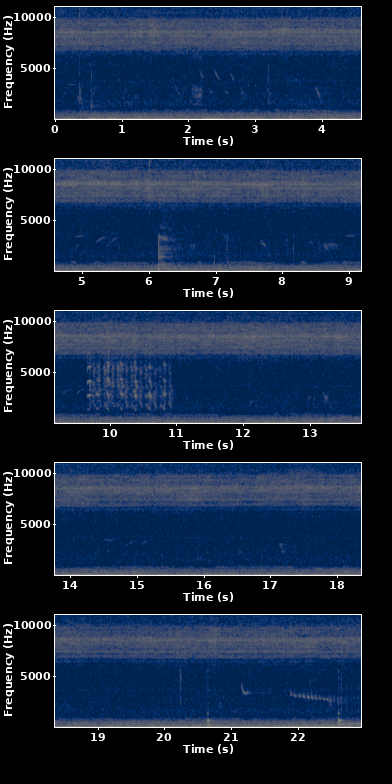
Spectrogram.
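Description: Faint bush ambience: a steady high-pitched insect drone with a low rumble underneath, and scattered bird calls, the clearest a short trilled call about halfway through.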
